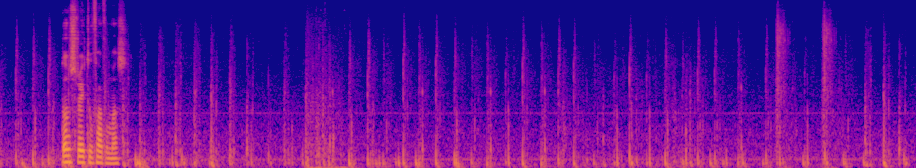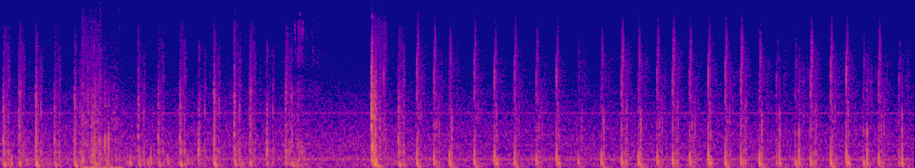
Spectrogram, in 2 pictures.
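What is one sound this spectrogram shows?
Footsteps clang quickly on metal stairs and grating.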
